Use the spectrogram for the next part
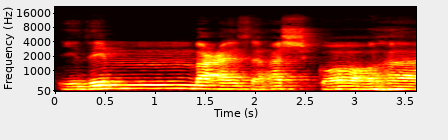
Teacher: nun mati atau atau tanwin bertemu dengan huruf ba jadi baca nun mati atau tanwin tidak lagi dibaca Nun atau tanwin berubah menjadi Bunyi huruf mim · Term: iklab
